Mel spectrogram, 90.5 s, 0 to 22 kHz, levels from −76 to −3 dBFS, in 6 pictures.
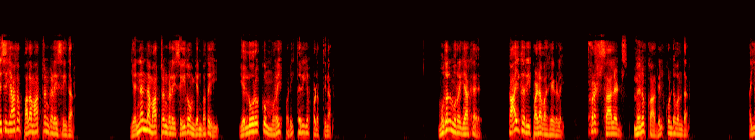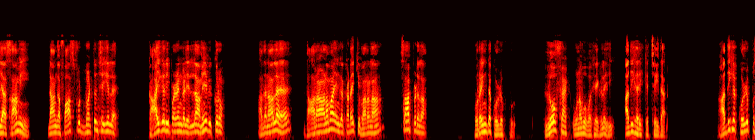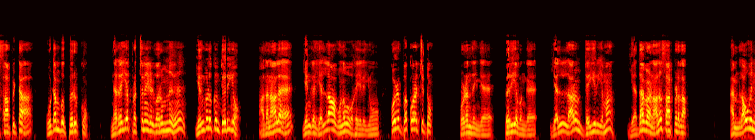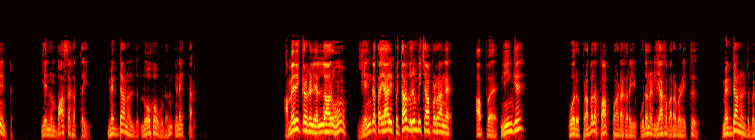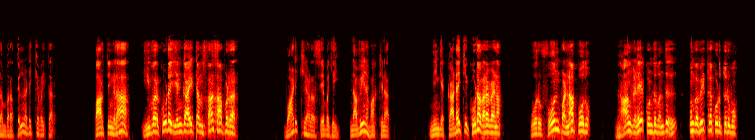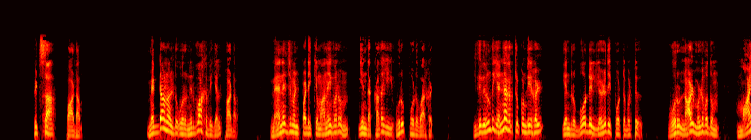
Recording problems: garbled, watery; badly; nothing above 7.5 kHz
abrupt cut into speech; at the start and the end

